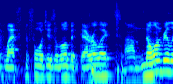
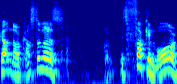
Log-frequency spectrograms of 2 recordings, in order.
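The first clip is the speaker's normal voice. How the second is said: loud, pitched-up, complaining dwarf voice; 5 semitones higher, 5 dB louder than usual. Voicing a dwarf shopkeeper greeting a customer: dwarf shopkeeper voice. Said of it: "bangs on the counter and goes".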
